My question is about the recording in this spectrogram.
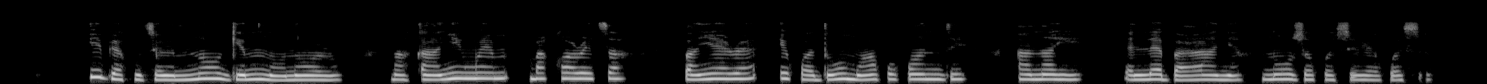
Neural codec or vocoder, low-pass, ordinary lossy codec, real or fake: none; 7.2 kHz; none; real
